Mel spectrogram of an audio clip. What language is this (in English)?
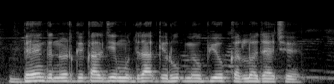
Maithili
